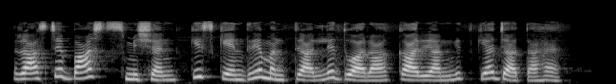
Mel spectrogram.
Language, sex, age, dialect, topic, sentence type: Hindi, female, 18-24, Hindustani Malvi Khadi Boli, banking, question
